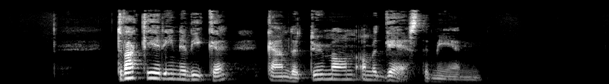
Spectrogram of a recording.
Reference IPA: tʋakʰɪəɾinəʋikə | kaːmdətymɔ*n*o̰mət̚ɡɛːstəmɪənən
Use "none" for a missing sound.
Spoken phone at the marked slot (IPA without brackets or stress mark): n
